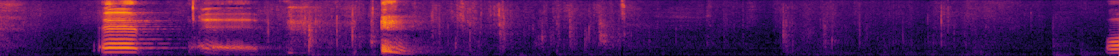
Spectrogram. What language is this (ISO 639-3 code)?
isl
